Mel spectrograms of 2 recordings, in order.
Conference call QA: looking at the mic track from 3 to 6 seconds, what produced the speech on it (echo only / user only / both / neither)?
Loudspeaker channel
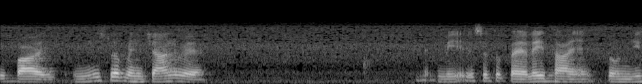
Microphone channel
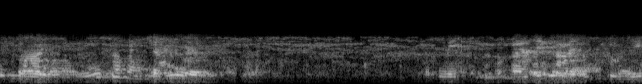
echo only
